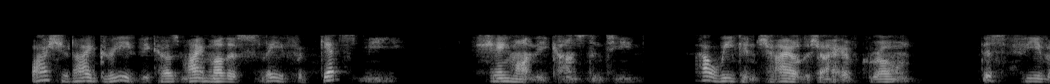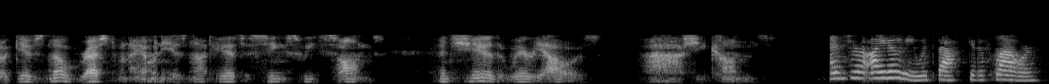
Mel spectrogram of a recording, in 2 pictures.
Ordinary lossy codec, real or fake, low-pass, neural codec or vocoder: AAC, 16 kbps; fake; 7.2 kHz; vocoder, 22.05 kHz, 80 mel bands, HiFi-GAN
